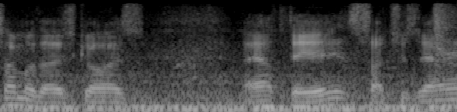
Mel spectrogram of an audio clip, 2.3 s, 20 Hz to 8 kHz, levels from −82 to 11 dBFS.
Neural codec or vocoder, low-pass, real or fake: none; 7.2 kHz; real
